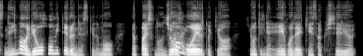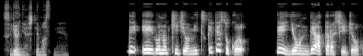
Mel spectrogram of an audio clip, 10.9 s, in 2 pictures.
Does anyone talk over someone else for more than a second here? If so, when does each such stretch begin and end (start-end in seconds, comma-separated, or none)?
none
